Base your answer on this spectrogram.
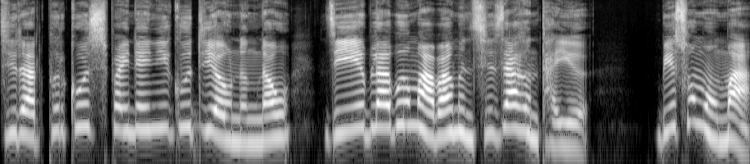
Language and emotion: Bodo, disgusted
